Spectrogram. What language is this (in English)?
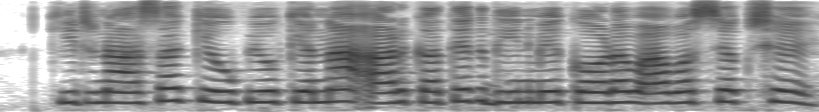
Maithili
